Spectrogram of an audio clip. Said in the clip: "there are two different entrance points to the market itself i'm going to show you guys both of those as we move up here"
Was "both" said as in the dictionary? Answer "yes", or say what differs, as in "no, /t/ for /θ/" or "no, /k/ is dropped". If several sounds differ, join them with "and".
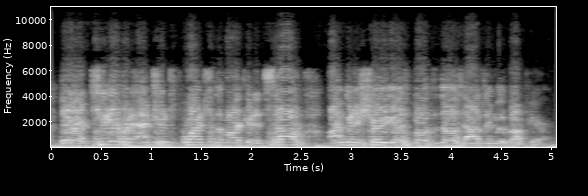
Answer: yes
